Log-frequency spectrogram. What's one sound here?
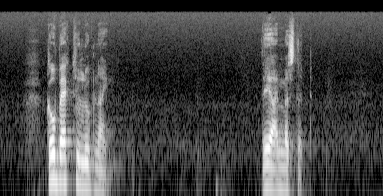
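A man speaks in short, pausing phrases into a microphone.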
